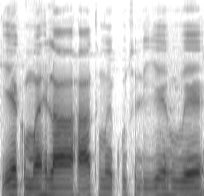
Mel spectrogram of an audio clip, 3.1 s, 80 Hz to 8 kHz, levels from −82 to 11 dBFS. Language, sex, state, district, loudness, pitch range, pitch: Hindi, male, Bihar, Katihar, -16 LUFS, 110-115 Hz, 110 Hz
